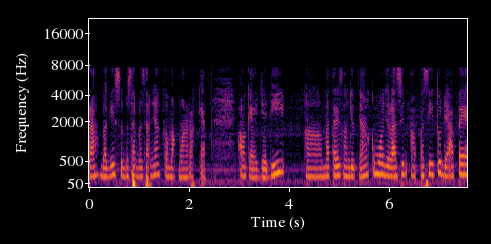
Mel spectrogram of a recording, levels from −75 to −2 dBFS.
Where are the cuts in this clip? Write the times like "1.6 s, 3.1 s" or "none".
2.9 s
